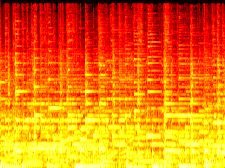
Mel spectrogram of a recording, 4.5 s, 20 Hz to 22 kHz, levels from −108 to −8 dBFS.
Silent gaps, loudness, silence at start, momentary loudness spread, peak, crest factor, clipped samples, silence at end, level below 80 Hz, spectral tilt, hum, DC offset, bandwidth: none; -18 LUFS; 0 s; 4 LU; 0 dBFS; 16 dB; under 0.1%; 0 s; -24 dBFS; -6 dB/octave; none; under 0.1%; 15.5 kHz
